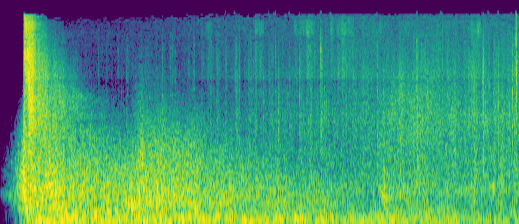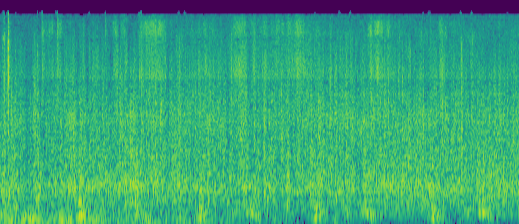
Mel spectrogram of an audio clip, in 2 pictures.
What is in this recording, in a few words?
rain in; Blind Drive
